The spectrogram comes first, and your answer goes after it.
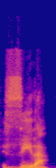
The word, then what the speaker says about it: SIDA: Oh, that's how you say it in in Spanish. Sida.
